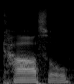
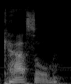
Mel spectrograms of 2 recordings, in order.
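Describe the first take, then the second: First: It is said the New South Wales way, like British. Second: It is said the Victorian way.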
